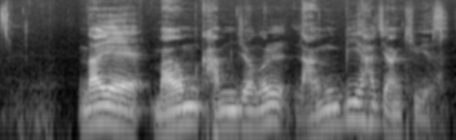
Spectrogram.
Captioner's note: speaking Korean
